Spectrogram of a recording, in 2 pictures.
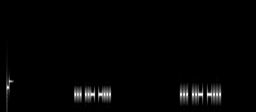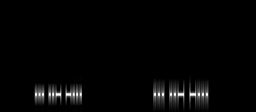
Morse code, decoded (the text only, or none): SUB SUB SUB SUB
